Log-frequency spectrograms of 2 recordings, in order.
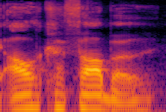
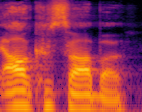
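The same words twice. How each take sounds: First: The name is said with Spanish sounds. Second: The name is said with English sounds.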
